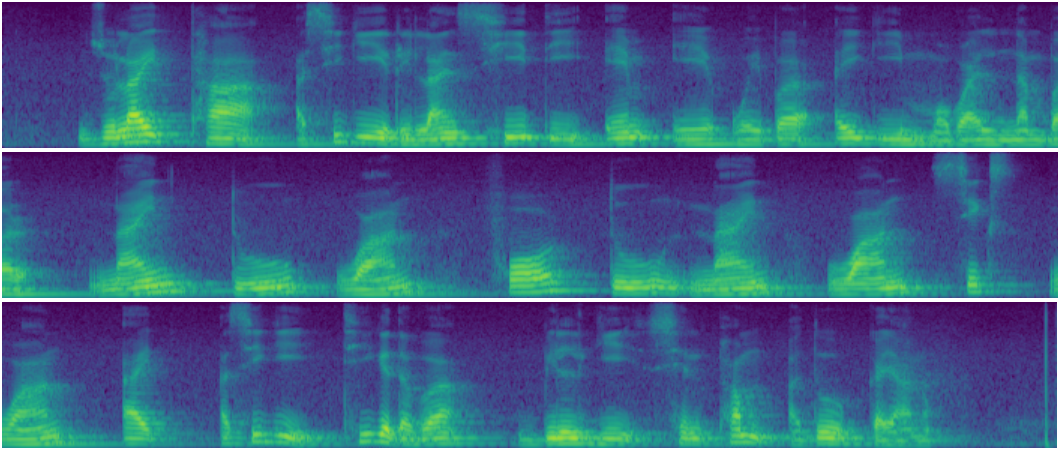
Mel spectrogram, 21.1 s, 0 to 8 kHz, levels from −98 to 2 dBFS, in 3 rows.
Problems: background sounds at intervals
